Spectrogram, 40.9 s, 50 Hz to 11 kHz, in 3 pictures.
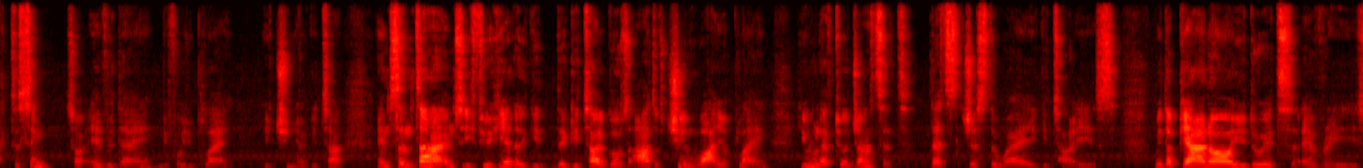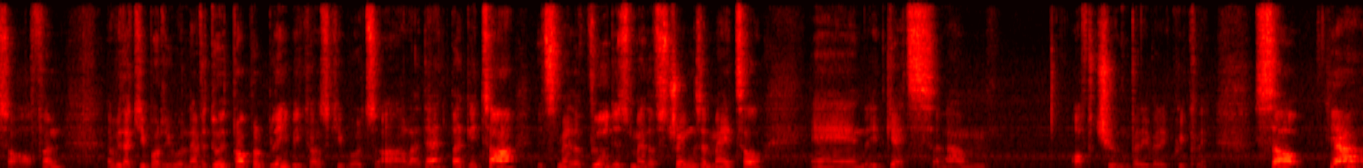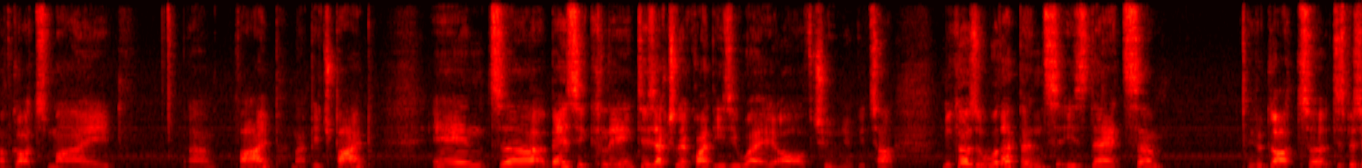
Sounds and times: Speech: 0:00.0 - 0:23.6, 0:24.3 - 0:31.0, 0:31.6 - 0:39.0, 0:39.7 - 0:40.8.

